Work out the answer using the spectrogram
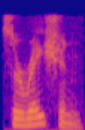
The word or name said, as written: serration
